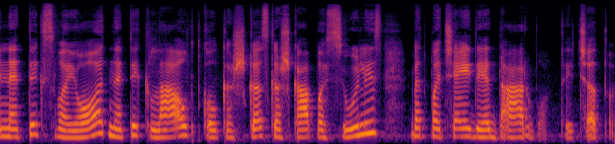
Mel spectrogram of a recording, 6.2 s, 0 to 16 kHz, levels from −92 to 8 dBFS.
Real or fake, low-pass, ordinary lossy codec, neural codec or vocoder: fake; 14.4 kHz; MP3, 96 kbps; autoencoder, 48 kHz, 128 numbers a frame, DAC-VAE, trained on Japanese speech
